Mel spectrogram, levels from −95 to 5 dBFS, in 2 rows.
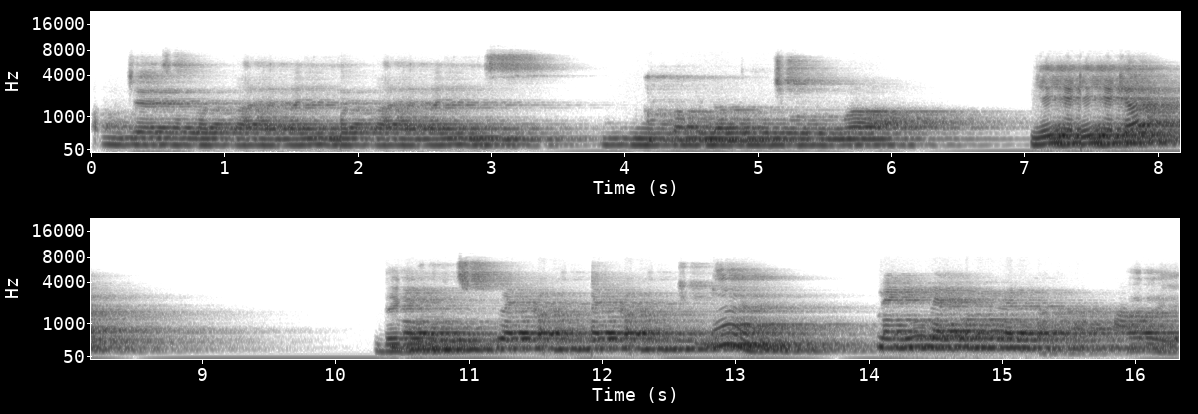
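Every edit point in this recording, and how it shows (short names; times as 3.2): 1.87 repeat of the last 1.05 s
7.42 repeat of the last 0.3 s
11.92 repeat of the last 0.65 s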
